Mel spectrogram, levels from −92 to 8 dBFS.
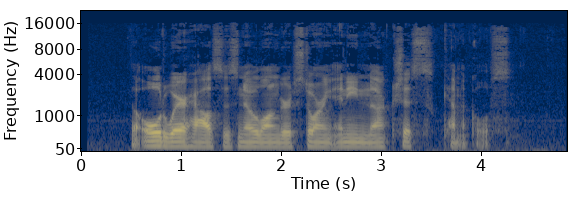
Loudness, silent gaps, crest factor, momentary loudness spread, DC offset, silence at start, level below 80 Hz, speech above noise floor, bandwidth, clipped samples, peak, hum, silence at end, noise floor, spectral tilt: -28 LUFS; none; 20 dB; 20 LU; under 0.1%; 0.5 s; -60 dBFS; 35 dB; 16 kHz; under 0.1%; -10 dBFS; none; 0.6 s; -63 dBFS; -5.5 dB/octave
